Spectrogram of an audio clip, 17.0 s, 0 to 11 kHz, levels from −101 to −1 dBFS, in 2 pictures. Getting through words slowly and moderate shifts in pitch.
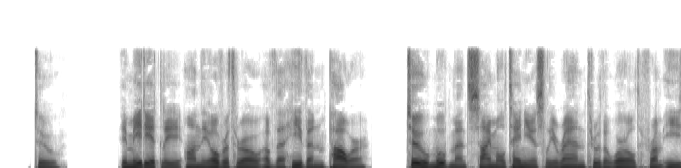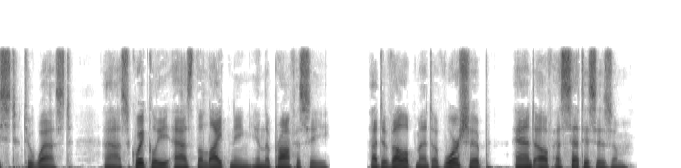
Yes: slow, 125 wpm; average, 3.5 semitones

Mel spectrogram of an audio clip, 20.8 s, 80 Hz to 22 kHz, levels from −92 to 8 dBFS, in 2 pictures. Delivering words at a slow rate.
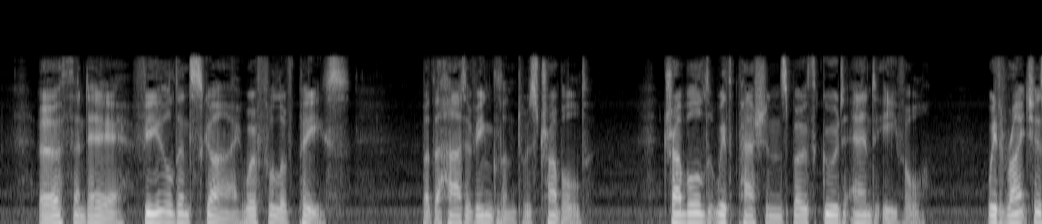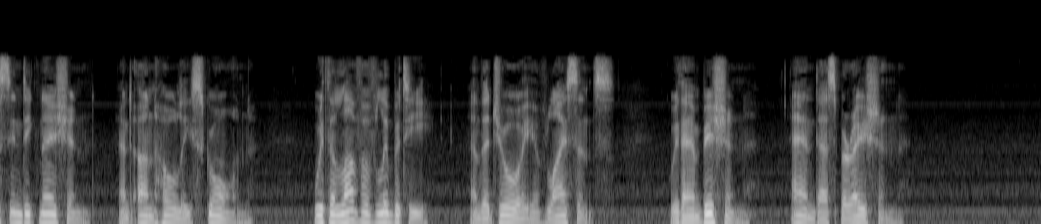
Yes: slow, 125 wpm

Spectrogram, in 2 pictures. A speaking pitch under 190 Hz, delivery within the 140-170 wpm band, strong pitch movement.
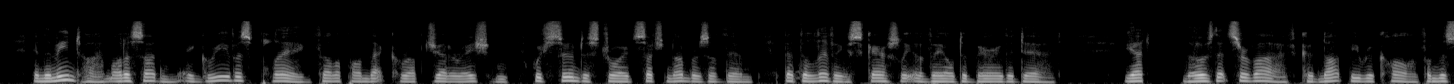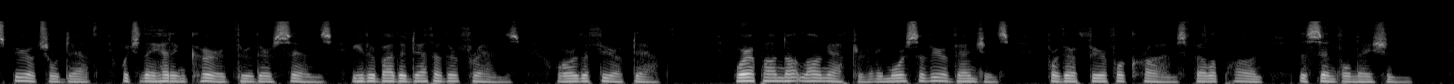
No: low, 135 Hz; average, 160 wpm; average, 2.8 semitones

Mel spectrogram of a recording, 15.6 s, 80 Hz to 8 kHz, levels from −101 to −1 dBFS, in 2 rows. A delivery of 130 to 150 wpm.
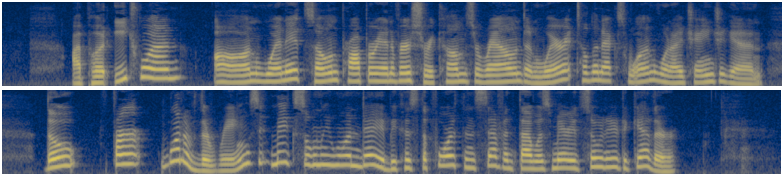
No: average, 175 wpm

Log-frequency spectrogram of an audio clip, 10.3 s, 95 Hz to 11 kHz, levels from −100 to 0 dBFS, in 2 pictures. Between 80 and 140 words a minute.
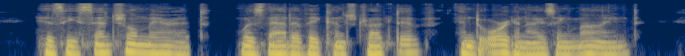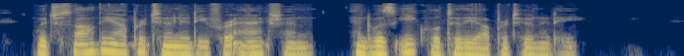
Yes: slow, 135 wpm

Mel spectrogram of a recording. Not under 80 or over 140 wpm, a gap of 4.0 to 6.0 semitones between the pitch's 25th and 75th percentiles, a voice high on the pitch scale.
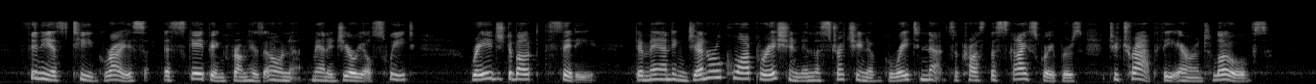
Yes: slow, 135 wpm; wide, 5.5 semitones; high, 220 Hz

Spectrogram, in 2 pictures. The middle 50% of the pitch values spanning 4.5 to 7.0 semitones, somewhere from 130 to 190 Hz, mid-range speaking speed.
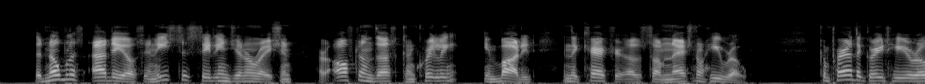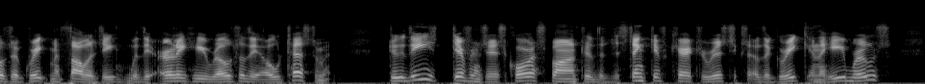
Yes: wide, 5.6 semitones; medium, 140 Hz; average, 155 wpm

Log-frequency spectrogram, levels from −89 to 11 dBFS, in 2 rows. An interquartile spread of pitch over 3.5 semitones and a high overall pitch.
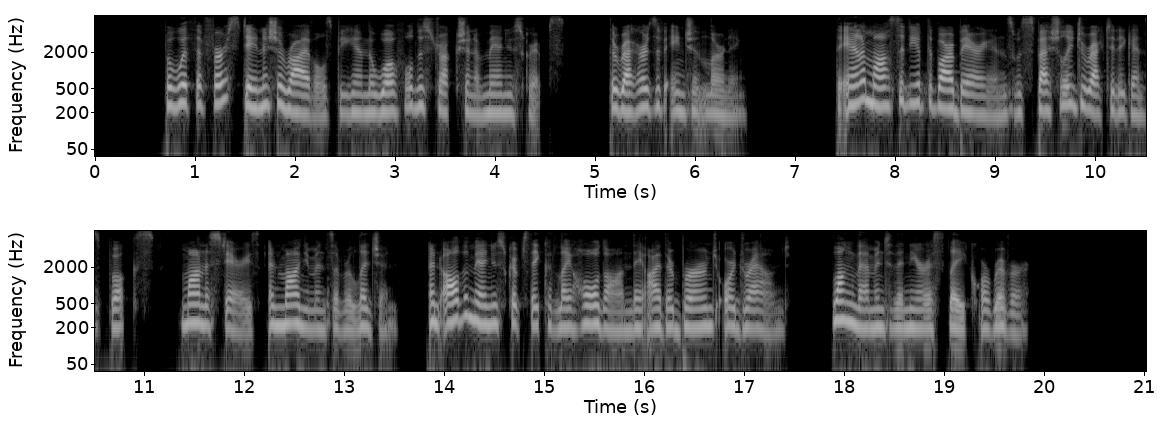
Yes: average, 4.0 semitones; high, 210 Hz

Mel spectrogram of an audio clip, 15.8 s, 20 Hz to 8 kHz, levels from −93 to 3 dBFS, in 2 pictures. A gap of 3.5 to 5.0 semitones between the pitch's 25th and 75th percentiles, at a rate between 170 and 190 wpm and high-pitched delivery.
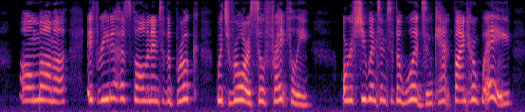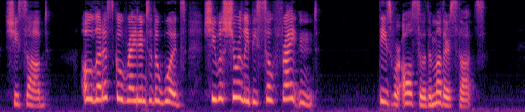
Yes: average, 4.7 semitones; average, 180 wpm; very high, 325 Hz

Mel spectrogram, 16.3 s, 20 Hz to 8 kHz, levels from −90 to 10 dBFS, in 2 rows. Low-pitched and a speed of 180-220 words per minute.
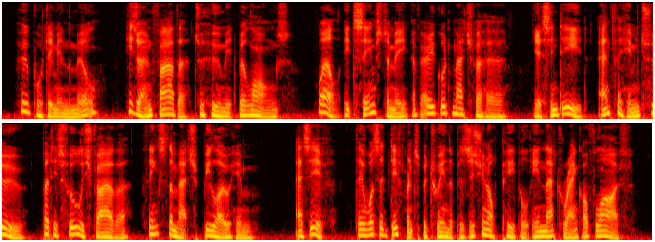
Yes: low, 120 Hz; fast, 205 wpm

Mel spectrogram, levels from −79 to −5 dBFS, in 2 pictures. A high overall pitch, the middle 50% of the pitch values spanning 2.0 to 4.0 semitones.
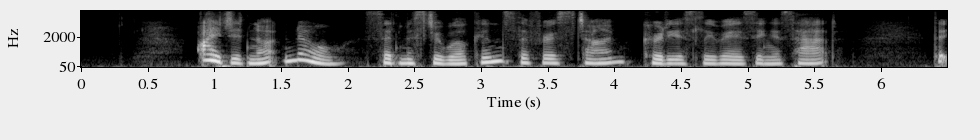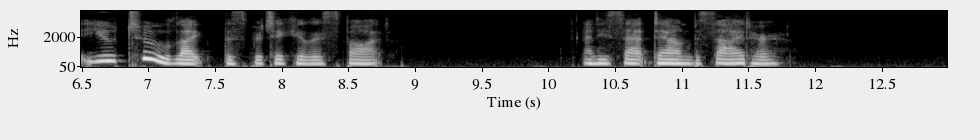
No: medium, 165 Hz; average, 2.7 semitones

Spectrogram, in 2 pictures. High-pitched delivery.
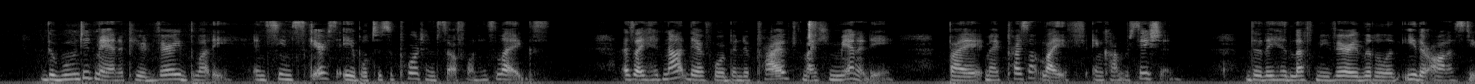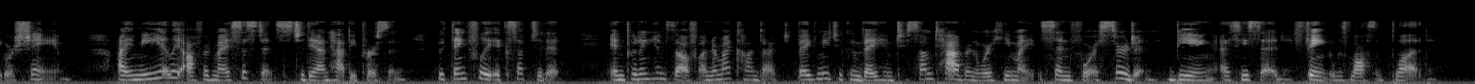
Yes: high, 205 Hz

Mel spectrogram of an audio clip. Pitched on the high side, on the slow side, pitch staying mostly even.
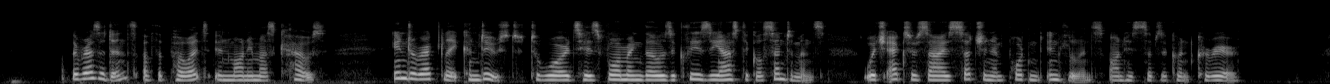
Yes: high, 205 Hz; slow, 115 wpm; narrow, 2.3 semitones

